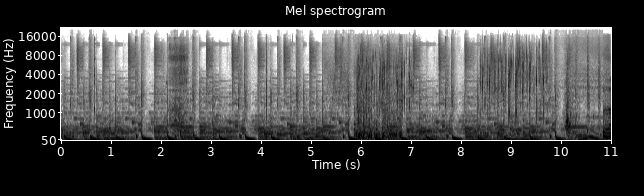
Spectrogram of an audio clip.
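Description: Water splashes and pours while cleaning up spilled glitter at a high school, loud and close, with wet slapping, dripping and sloshing layered under tonal music.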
